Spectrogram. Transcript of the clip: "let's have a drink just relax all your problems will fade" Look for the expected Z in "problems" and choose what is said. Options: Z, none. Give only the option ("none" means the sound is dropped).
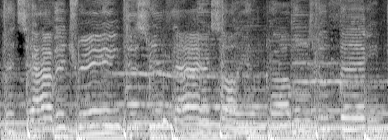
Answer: Z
